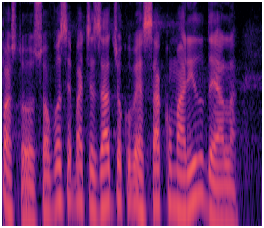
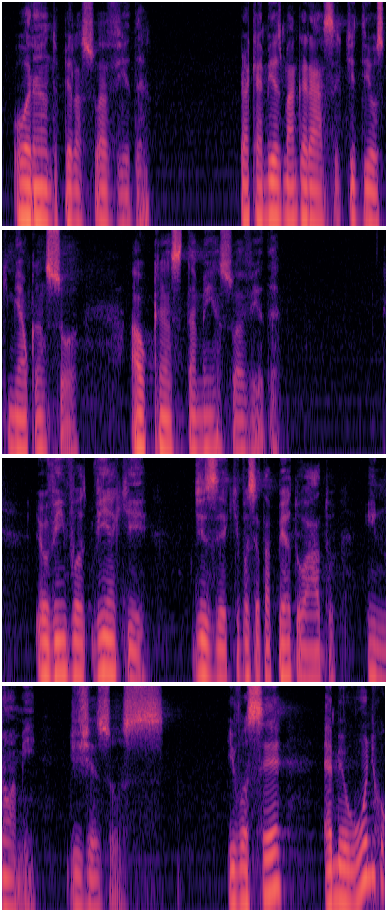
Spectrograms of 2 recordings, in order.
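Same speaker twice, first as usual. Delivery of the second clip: mock words pushed out through tears, crying; 6 semitones lower than usual. Retelling a man's words of forgiveness to a neighbour: imitating someone crying. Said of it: "chegou pra aquele homem chorando e disse".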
